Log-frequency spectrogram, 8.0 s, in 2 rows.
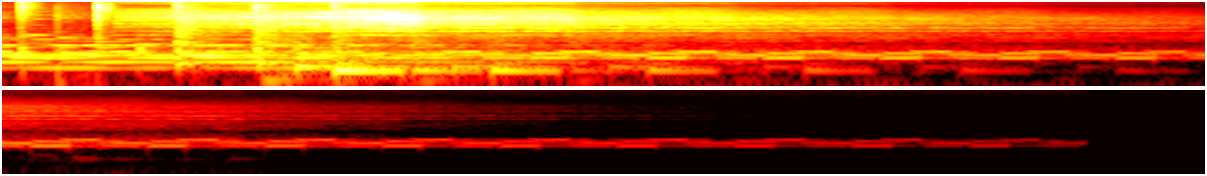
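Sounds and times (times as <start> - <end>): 
industrial music without melody: 0.2 - 3.9.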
